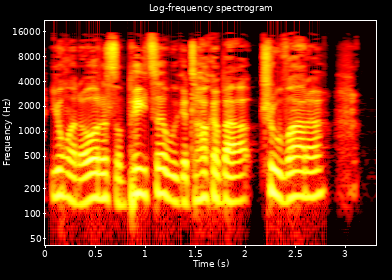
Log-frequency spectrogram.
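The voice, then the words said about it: Poor impression, thick Southern accent. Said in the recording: “With a thick Southern accent, ... with a crazy like Colonel Sanders accent. ... Terrible impression”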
